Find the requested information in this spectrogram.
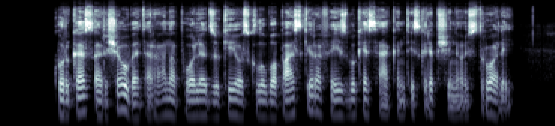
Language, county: Lithuanian, Klaipėda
